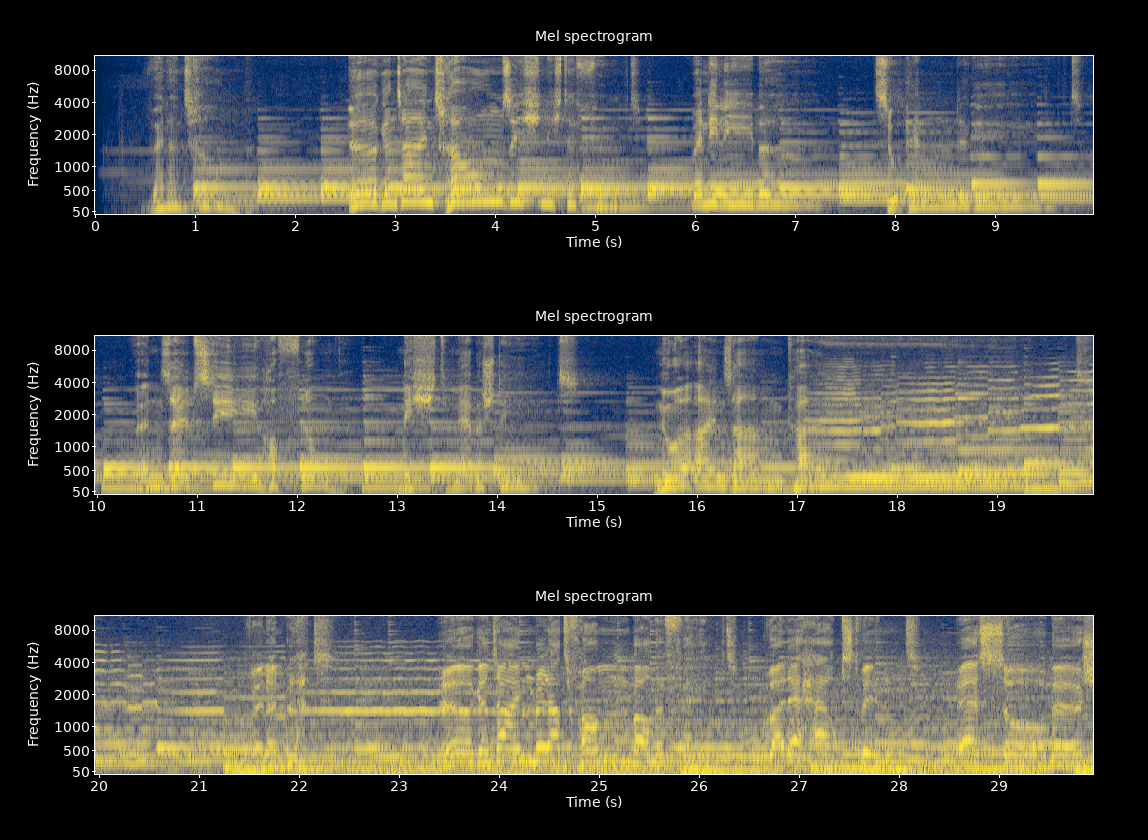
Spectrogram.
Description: Gesang

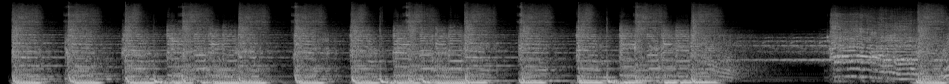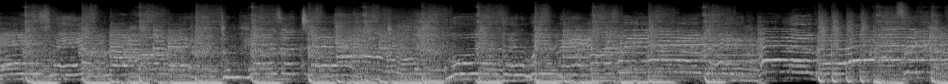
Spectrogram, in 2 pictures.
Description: Werbung Gesang

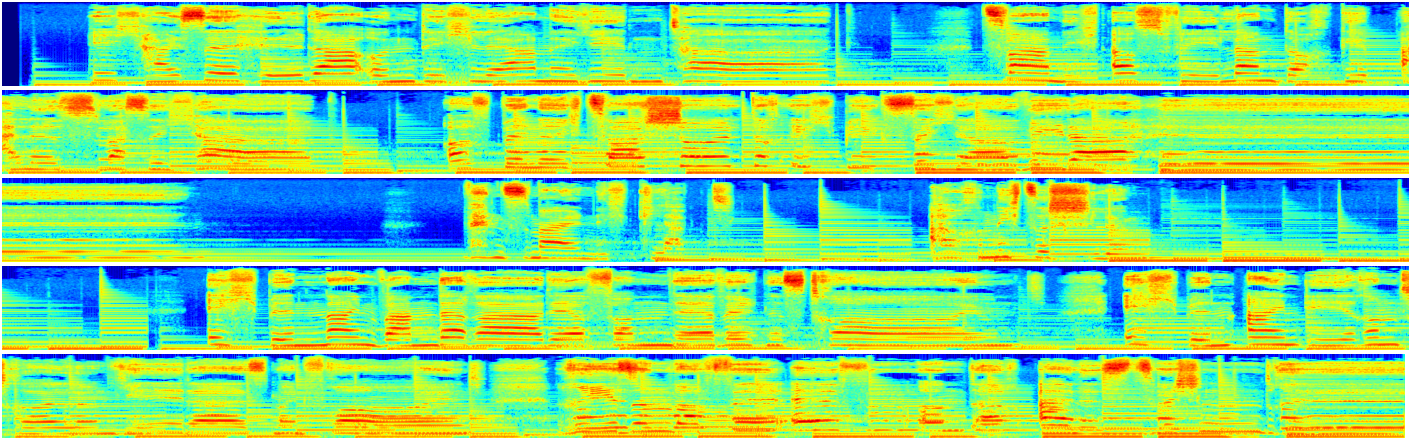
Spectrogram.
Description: Sprachprobe singen, Vocals (Gesang), German

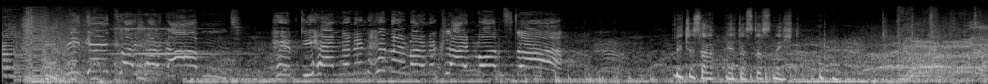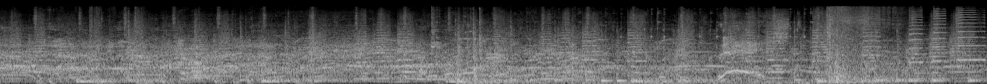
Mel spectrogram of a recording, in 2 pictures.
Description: GESANG Song; Kung Fu Panda

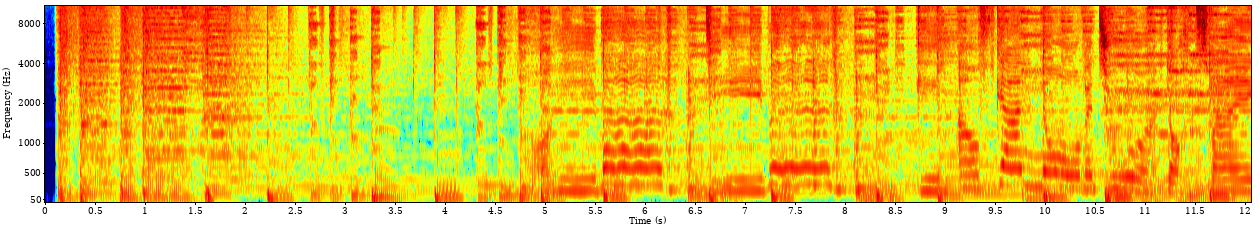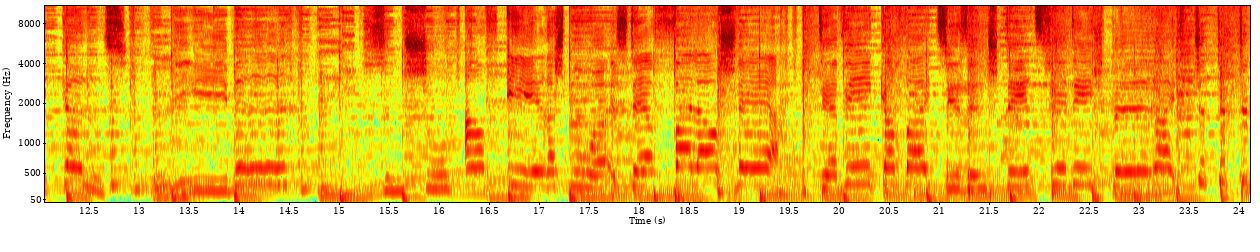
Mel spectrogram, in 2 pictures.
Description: Gesang, Vocals (Gesang), English US; Chip & Chap

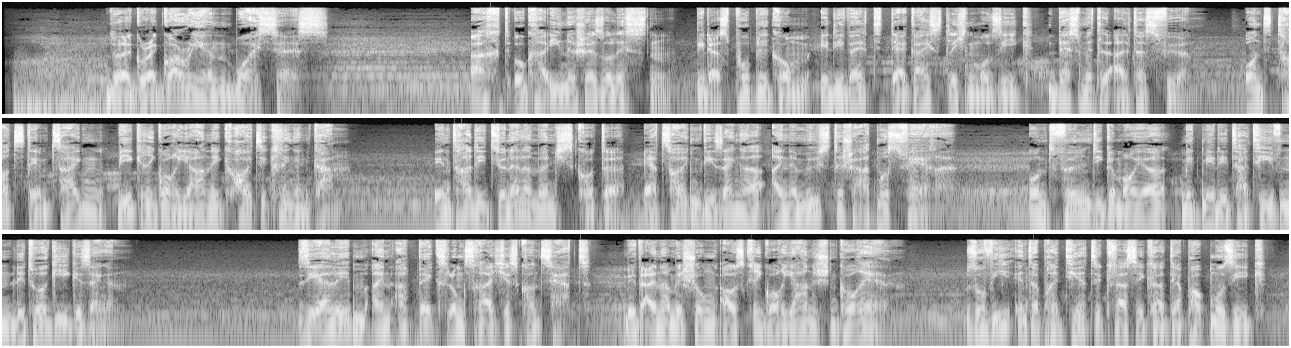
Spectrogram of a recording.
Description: Mystisch Gregorian Voices; LOFT VOICES

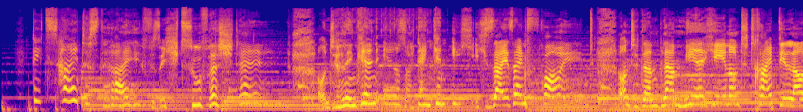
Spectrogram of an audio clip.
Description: Gesang

